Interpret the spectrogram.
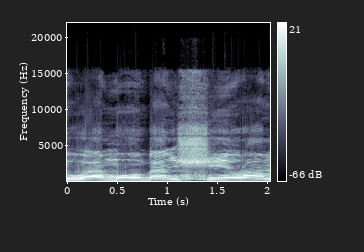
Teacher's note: ketika kita meneruskan tanwin bertemu dengan ba ini berubah menjadi mim, berubah menjadi mim mati. Wa mubashshiram, kita panjangkan sedikit, dia dengung juga ya meskipun itu iklab.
